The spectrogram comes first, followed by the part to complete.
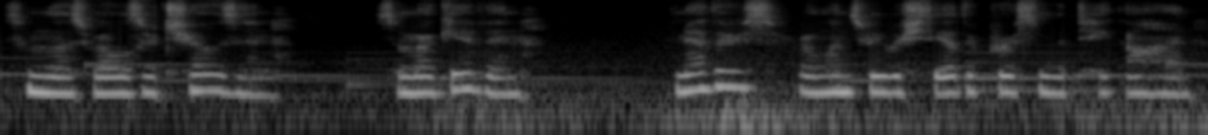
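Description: A woman voicing a gentle young apprentice mage in an anime fandub, soft, reflective and a little hesitant. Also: medium pitch, flat delivery, normal speed, lightly acted. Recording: music under the voice.

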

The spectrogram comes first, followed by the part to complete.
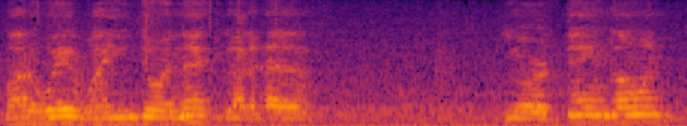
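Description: A man's voice: on the high side, steady tone, measured pace. A man hosting a casual home cooking demonstration in a kitchen, talking informally to viewers. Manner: informal, addresses viewers as y'all. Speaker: home cooking show host. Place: home kitchen beside sizzling fryer. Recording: distant mic, loud frying kitchen noise. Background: frying food sizzle.

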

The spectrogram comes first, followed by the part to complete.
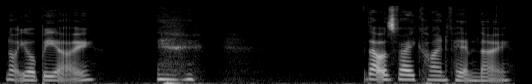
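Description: Creaky female voice, close dry sound, earnest sentimental starship captain, acted by a woman, sci-fi audio drama. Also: mid-range voice, fairly even intonation, slow, fairly bright tone, dry recording. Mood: fond, flustered. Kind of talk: roleplay audio drama, one-sided dialogue.

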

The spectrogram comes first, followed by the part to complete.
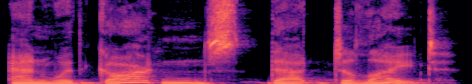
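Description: A woman reading a rhyming children's book aloud with measured, deliberate phrasing. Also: low voice, slightly rough. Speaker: children's author and narrator.

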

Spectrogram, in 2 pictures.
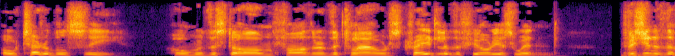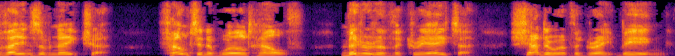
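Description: A man in his seventies giving a scripted talk and poetry recital in a measured, formal manner. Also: a little high, a bit bright, dull audio. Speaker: writer and lecturer.

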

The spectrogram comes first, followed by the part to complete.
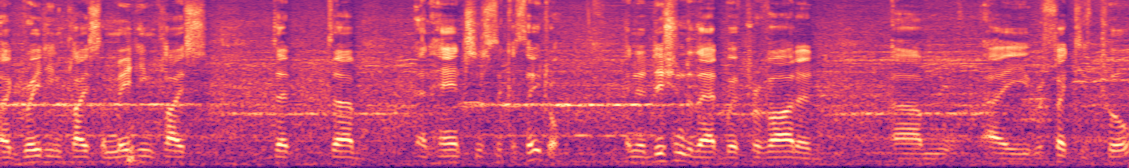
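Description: A man, describing something haltingly in an interview. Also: lowish voice. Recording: city traffic noise behind.

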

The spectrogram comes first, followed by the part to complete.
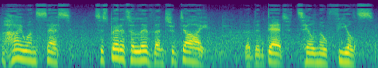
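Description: A woman playing a stern, weary Viking warrior leader in a video game, grave and measured. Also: deep voice, background noise. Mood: firm. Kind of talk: dramatic game cutscene acting.

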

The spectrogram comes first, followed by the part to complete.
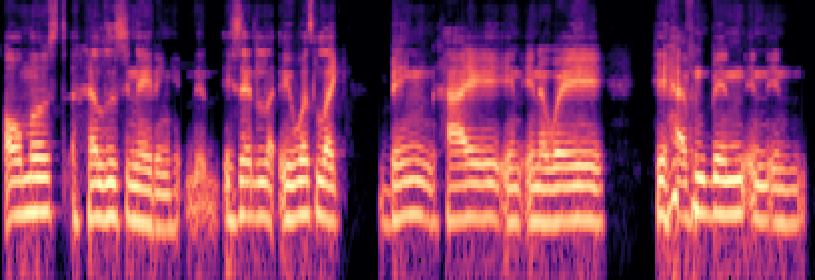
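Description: A young man co-hosting a casual interview over a video call, speaking into a studio mic with headphones on. His voice is mid-pitched and dry, with no room sound. He talks haltingly, restarting words and phrases. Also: fairly even intonation, clean tone, dry recording. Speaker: podcast co-host.

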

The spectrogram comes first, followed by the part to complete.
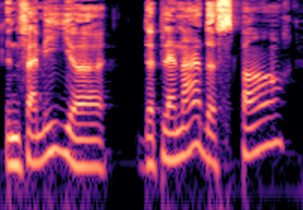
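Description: Bright-voiced man hosting a podcast. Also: mid-range voice. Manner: relaxed, quick to laugh, asks casual questions. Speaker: podcast host. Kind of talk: casual podcast interview.

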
